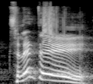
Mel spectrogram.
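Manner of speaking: loud, drawn-out Excelente; big teacherly hurrah; delighted praise. Real, not acted. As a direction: cheer the right answer, slow and high. Teacher cheers a correct answer.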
